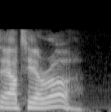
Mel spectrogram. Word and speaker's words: Aotearoa: It's pronounced Aotearoa. – Aotearoa.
